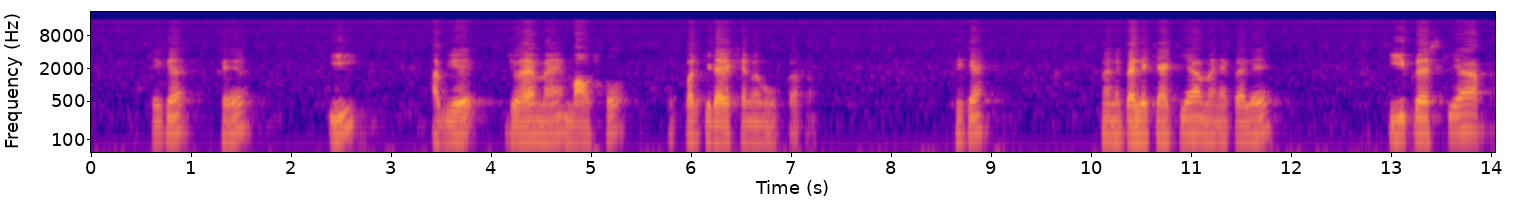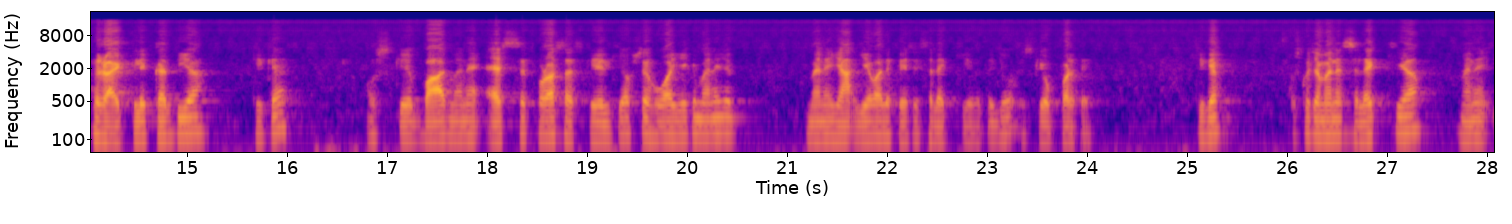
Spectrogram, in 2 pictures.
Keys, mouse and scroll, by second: 2.3 e, 10.0-13.2 middle drag, 19.5-22.7 scroll up 2.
